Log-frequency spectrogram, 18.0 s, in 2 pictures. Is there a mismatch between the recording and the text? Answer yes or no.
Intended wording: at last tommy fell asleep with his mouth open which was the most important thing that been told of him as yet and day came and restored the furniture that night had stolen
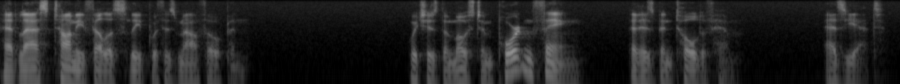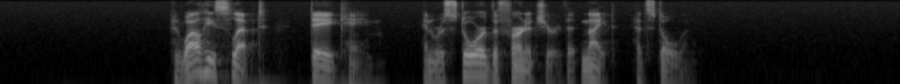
yes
